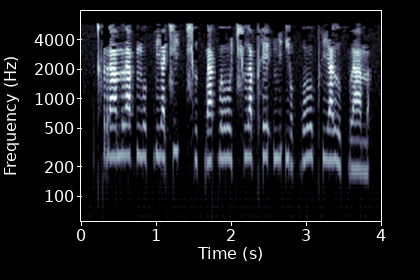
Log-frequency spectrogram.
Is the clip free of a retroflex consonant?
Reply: yes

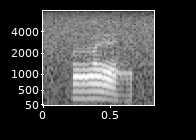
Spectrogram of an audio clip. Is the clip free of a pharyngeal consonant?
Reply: no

